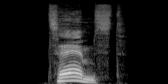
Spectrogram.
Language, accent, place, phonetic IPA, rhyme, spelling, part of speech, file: German, Germany, Berlin, [t͡sɛːmst], -ɛːmst, zähmst, verb, De-zähmst.ogg
- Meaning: second-person singular present of zähmen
